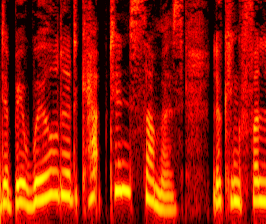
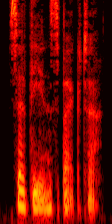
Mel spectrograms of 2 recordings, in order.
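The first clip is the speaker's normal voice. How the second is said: usual speaking voice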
